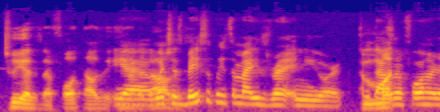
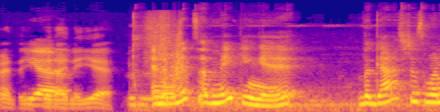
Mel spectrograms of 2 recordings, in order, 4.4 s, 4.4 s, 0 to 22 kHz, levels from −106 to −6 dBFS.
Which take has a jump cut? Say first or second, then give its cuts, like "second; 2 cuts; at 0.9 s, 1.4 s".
second; 1 cut; at 1.4 s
